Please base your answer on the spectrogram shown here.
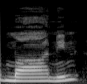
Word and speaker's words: morning: अकेला मॉर्निंग भी कह सकते हो, मॉर्निंग भी कर लो, आखिरी जी साइलेंट कर दो, मॉर्निंग, मा ओ आर की आवाज अलीबदा कर दी है कि मॉर्निंग, ये भी ठीक है, मॉर्निंग ये भी ठीक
